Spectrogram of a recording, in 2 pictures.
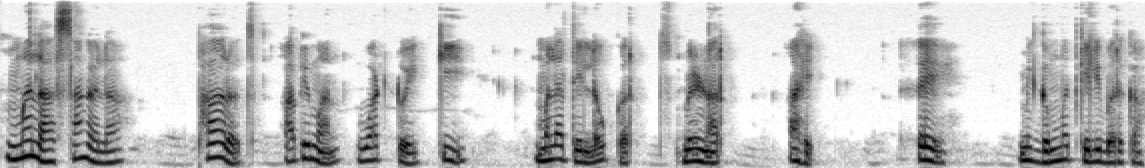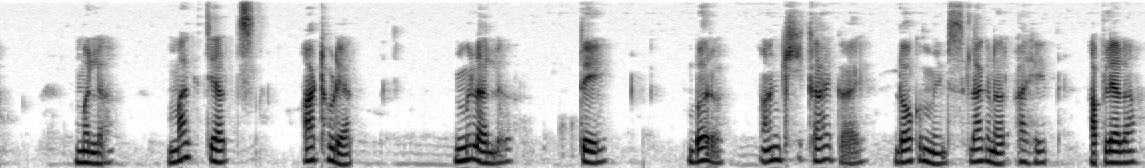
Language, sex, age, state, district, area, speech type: Marathi, male, 18-30, Maharashtra, Hingoli, urban, read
